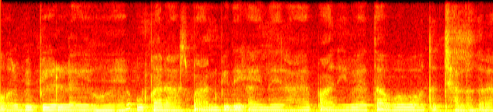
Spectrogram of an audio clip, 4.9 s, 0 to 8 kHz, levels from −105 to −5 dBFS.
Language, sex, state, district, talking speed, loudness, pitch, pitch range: Hindi, female, Chhattisgarh, Raipur, 245 wpm, -17 LUFS, 180 Hz, 175-185 Hz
